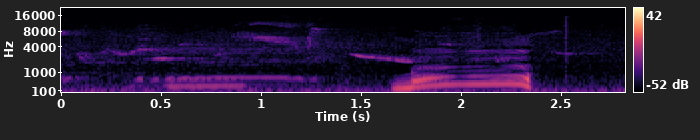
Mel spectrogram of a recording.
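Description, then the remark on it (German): A single short bleat from a lamb rings out, loud and slightly quavering, while faint birds chirp in the background before and after; the lamb is among sheep on the meadows along the Rhine in Cologne, Germany. “Äh, und so hier ist wieder so ein Lämmchen oh, vor vorne.”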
